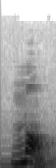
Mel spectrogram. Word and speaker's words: mon: الكلمة بالأخضر هي déterminant وتنطق هكذا mon.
